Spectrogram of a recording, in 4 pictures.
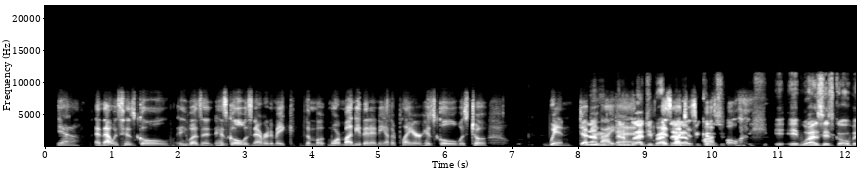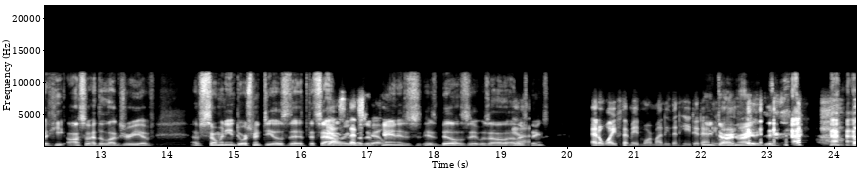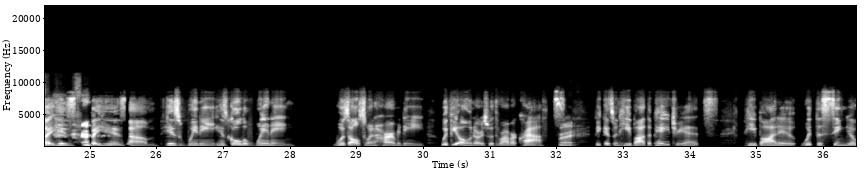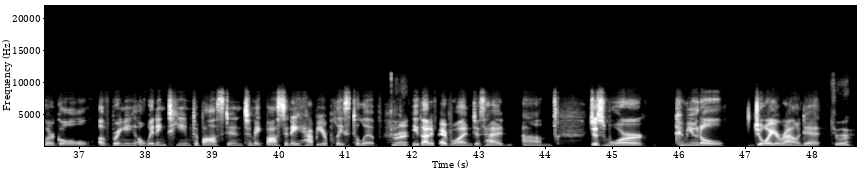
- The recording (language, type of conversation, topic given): English, unstructured, Is it fair to negotiate your salary during a job interview?
- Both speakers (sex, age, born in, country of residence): female, 55-59, United States, United States; male, 55-59, United States, United States
- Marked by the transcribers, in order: tapping; chuckle; laugh; laughing while speaking: "did"; laugh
